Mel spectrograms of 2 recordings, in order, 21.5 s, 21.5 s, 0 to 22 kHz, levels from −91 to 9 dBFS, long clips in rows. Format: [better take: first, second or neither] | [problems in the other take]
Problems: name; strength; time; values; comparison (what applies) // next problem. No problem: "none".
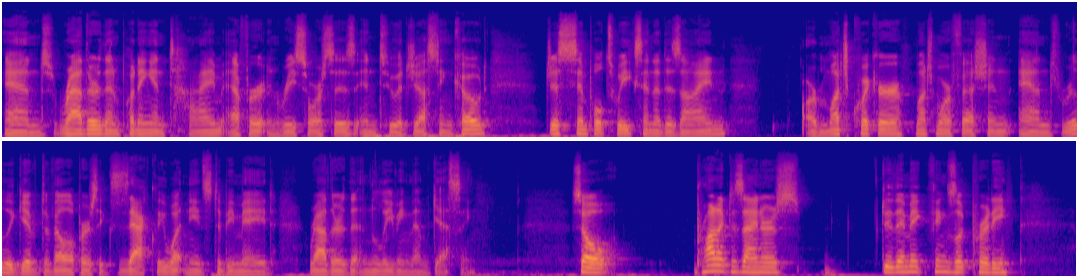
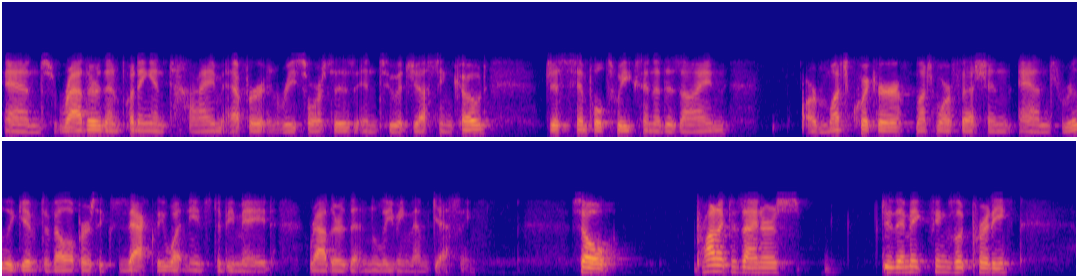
first | phone-call audio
